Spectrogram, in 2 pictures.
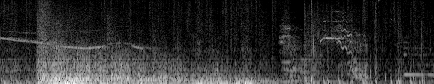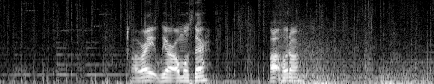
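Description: Horse hooves gallop over grass and dirt.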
